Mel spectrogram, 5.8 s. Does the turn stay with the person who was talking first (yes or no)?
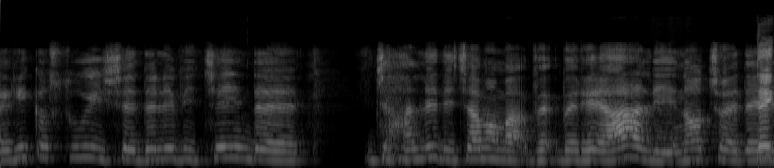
no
